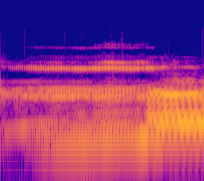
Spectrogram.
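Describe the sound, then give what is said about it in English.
A cow lets out one long, steady moo, a rich harmonic low tone that swells and steps up slightly in pitch toward the end, heard alone with no talking. “Wise Guy, none of the cattle come back. How do you know any of them heard you? Hey, I think there's one out there now.”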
